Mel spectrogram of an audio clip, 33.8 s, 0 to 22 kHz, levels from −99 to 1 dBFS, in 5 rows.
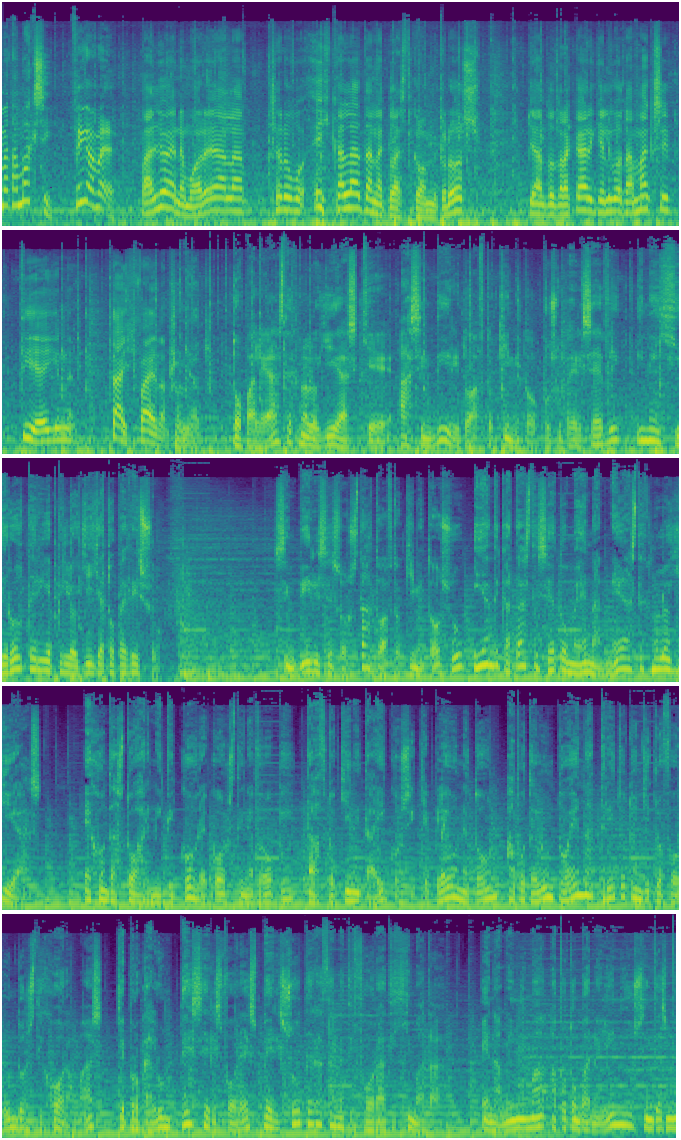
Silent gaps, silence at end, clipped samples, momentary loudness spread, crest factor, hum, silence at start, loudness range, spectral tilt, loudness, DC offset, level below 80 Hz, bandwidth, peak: none; 0 s; under 0.1%; 7 LU; 14 dB; none; 0 s; 3 LU; -5 dB/octave; -14 LUFS; 0.1%; -24 dBFS; over 20 kHz; 0 dBFS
